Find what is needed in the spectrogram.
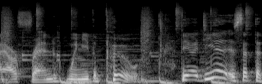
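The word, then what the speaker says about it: P'u: is the uncarved block it's pronounced puh in Chinese and is perfectly embodied by our friend we need the puh the idea is that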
